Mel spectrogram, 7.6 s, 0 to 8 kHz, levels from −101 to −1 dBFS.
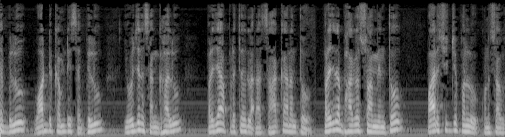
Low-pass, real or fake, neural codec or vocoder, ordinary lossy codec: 7.2 kHz; real; none; none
